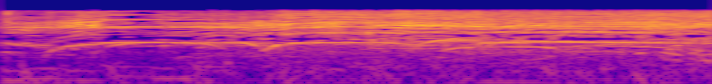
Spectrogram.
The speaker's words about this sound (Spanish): Se enteran que Sandro paró y todos gritan.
